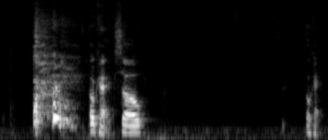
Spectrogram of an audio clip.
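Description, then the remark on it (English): A person coughs, two or three harsh bursts followed by a rough, throaty voiced tail, then quiet with a faint brief sound near the end. “I'm gonna cough.”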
